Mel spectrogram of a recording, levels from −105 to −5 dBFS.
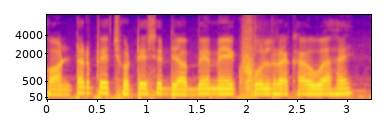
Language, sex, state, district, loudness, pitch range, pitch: Hindi, male, Jharkhand, Ranchi, -11 LUFS, 130-140 Hz, 135 Hz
